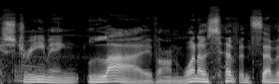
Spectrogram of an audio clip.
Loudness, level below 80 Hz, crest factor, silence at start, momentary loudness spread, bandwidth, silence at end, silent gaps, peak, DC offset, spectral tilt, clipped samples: -21 LUFS; -46 dBFS; 16 dB; 0 s; 8 LU; 15.5 kHz; 0 s; none; -6 dBFS; under 0.1%; -4.5 dB/octave; under 0.1%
